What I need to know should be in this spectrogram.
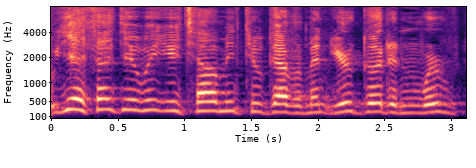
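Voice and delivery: high falsetto parody of meek compliance; mock obedient citizen. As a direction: squeak it out like a sheepish yes-man. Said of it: "where they just go".

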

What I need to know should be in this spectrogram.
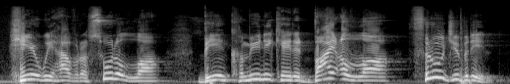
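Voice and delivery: impassioned preaching. Acted. Preaching with rising fervour.

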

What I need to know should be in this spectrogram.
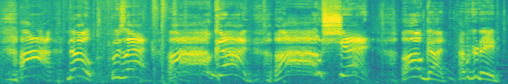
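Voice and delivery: high, alarmed yelling; frantic and high-pitched; panicked shouting. Real, not acted. Surprised by enemy and grenade.

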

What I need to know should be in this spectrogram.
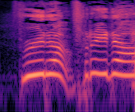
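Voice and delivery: loud, high Scottish cry; hammed-up Scottish battle cry; Scottish accent. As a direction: bellow it in a mock Scottish accent. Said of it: "I can always do Scottish".

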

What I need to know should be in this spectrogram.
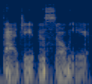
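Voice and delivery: very soft, low whisper; awed whisper. Real, not acted. Telling viewers the Jeep suits her, awed whisper. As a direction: drop right down to a hushed whisper.

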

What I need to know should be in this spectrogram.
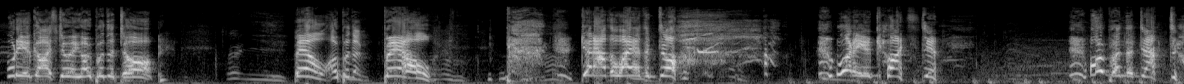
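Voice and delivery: frantic loud yelling; shouting. Real, not acted. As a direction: yell at teammates to open up. Yelling at teammates to open door.

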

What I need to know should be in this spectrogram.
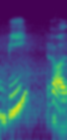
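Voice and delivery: বি, pause, রল; syllable by syllable. Shown as a demonstration. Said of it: "একবারে বলছি না".

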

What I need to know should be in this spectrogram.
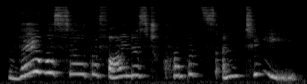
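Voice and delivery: hammed-up fake British accent, pitched high; a deliberately bad British accent for a joke. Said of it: "She faked a very bad British accent".

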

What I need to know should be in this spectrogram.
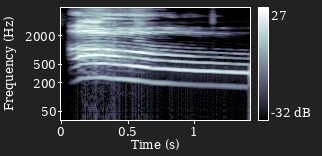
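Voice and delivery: loud high fake sob; hammed-up wail at the sad ending; mock crying wail. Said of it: "mock sob".

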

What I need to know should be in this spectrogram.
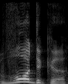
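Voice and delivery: put-on Russian voice; Russian accent. Shown as a demonstration. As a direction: work into a mock Russian accent. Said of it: "Let me see if I can get into it".

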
